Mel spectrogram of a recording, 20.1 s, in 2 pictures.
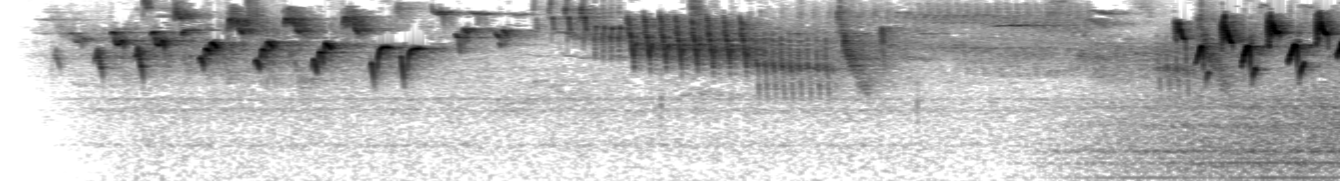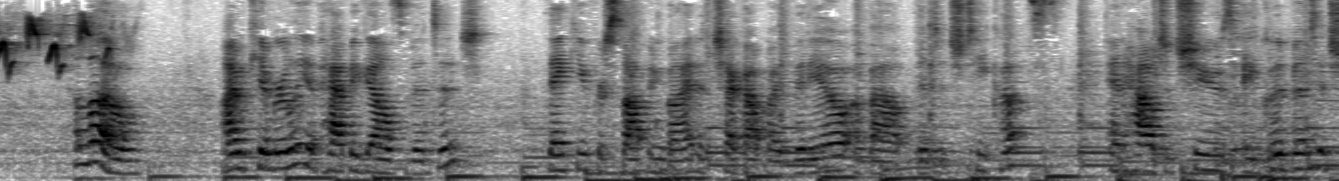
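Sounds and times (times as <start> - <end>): songbirds chirping and trilling: 0.2 - 12.0.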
